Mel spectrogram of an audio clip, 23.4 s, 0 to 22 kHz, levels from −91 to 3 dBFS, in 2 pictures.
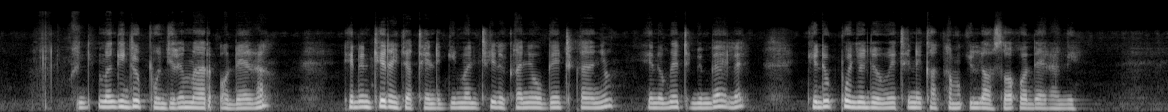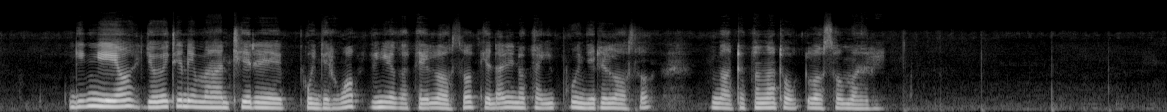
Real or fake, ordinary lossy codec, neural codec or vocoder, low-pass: fake; none; codec, 32 kHz, 1.9 kbps, SNAC; 14.4 kHz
